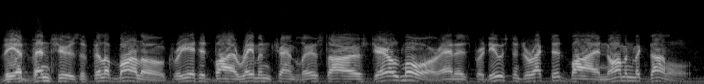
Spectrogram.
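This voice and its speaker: A man announcing credits and commercials on a 1940s network radio broadcast in a crisp, formal delivery. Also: medium pitch, animated, moderate pace, rough recording. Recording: old radio broadcast with faint music.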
